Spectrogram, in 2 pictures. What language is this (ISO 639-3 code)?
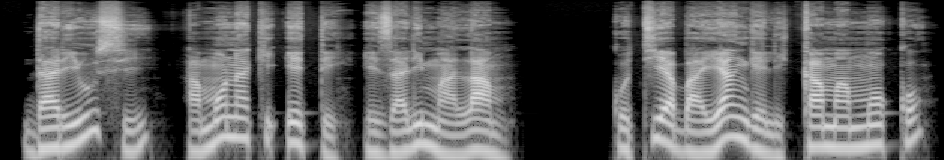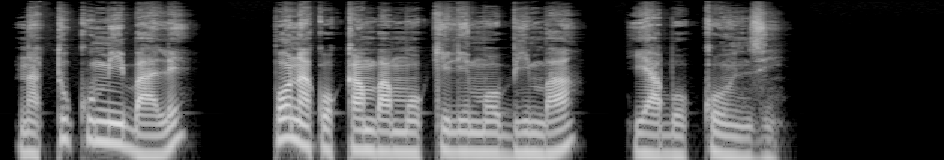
lin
